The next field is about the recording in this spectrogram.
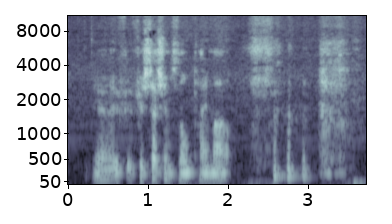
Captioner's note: laughing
